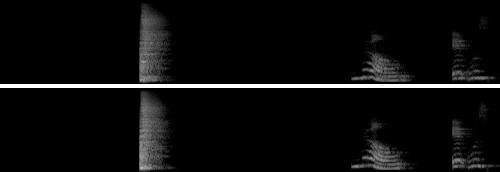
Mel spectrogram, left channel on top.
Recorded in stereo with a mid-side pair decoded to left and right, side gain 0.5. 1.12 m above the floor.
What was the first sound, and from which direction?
A snare drum, 45° right.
